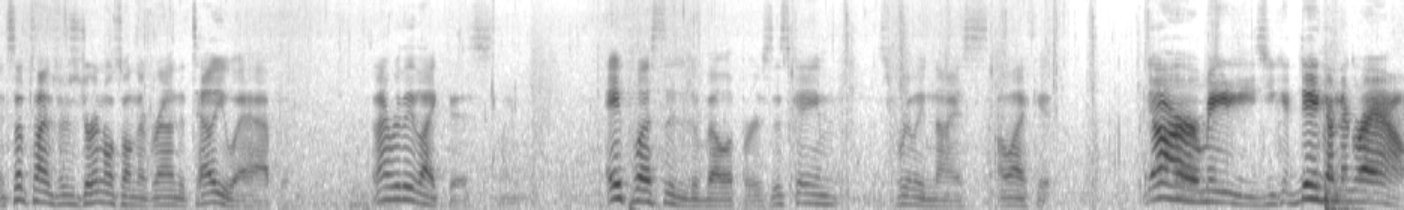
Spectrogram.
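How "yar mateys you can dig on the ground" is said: very loud, hearty, put-on pirate accent. Talking over a game he is playing, the speaker slips into a pirate accent. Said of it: "I don't know if that was a good pirate accent".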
